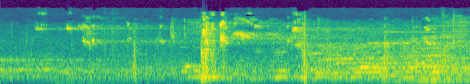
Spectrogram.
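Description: Basketball bouncing on a hardwood court: four sharp thuds at uneven intervals over the crowd noise of an indoor arena.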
